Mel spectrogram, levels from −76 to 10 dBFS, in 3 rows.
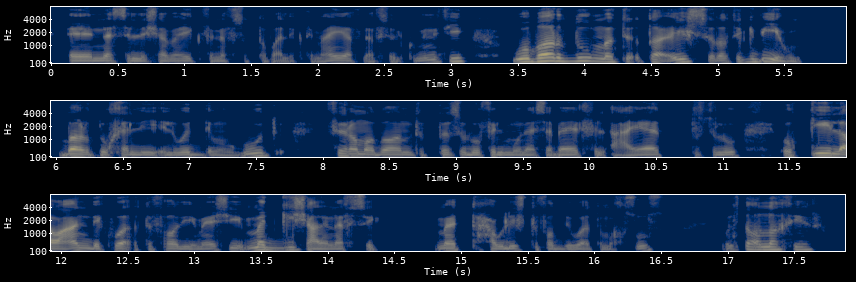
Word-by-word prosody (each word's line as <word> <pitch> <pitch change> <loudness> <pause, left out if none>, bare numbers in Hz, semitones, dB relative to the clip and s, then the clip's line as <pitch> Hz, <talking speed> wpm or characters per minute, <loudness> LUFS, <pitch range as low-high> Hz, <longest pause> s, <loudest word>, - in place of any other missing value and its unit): آآ 100 0 +4
الناس 105 0 +1
اللي 95 -2 -3
شبهِك 100 +1 -3
في 90 - -11
نفْس 90 - -7
الطبقة - - -12
الاجتماعية 105 - -4
في - - -15
نفْس - - -10
الcommunity 125 +10 -5 0.4
وبرضه 170 +3 +8
ما 145 -3 +3
تقطعيش 135 +1 +1
صلتِك 110 +3 -5
بيهم، 150 0 0 0.4
برضه 115 -3 +5
خلّي 105 -2 -3
الوِد 95 0 -4
موجود، 115 - -4 0.4
في 135 - -2
رمضان 105 -3 0
تتّصلوا، 100 0 -5
في - - -7
المناسبات، 100 0 -2
في - - -8
الأعياد 100 +6 0 0.2
تتّصلوا. 105 +2 -6 0.4
أوكي 135 0 +3
لو 105 - +7
عندِك 105 0 +3
وقت - - -2
فاضي 100 -4 -5
ماشي، 105 +4 -2
ما 135 - +2
تجيش 125 0 +2
على 95 0 +4
نَفْسِك، 100 +2 -2 0.4
ما - - +3
تحاوليش 105 +2 -2
تفضِّي 90 -3 -9
وقت 90 -1 -7
مخصوص - - -9 0.4
وإن - - -11
شاء - - +1
الله 145 0 +3
خير. 145 -1 -6
105 Hz, 160 wpm, -32 LUFS, 100-125 Hz, 0.4 s, وبرضه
